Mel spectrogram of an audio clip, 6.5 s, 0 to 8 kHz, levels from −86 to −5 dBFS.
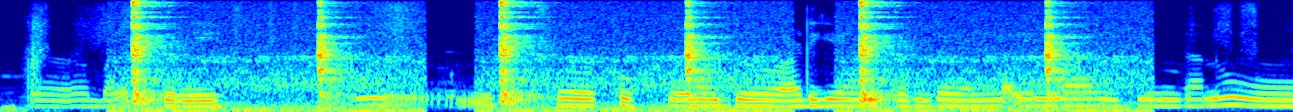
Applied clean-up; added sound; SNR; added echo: none; Clock; -5 dB; none.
